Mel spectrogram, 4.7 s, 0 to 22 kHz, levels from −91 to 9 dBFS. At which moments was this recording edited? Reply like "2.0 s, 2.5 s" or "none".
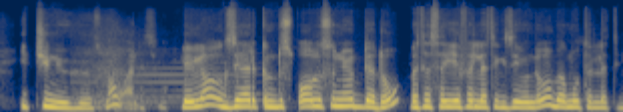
1.1 s

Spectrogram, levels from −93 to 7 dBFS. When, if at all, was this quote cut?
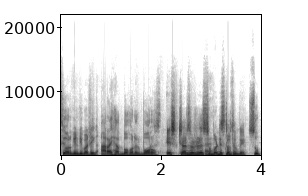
2.0 s

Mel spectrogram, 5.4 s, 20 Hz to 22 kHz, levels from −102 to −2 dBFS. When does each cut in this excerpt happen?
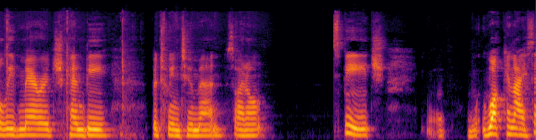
3.3 s

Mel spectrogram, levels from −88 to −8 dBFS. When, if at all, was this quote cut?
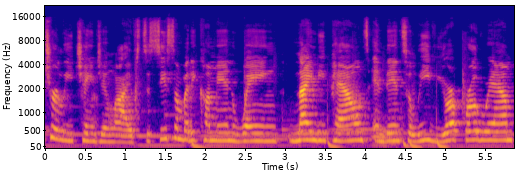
3.0 s

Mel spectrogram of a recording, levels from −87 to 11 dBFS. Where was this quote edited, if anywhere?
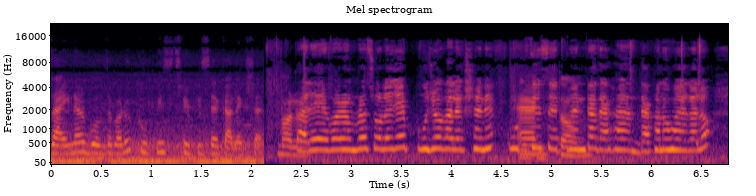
2.2 s

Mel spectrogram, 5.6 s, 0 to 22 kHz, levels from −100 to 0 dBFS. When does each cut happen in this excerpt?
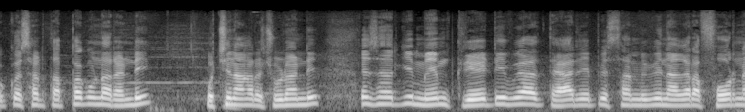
2.7 s

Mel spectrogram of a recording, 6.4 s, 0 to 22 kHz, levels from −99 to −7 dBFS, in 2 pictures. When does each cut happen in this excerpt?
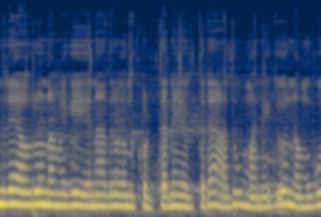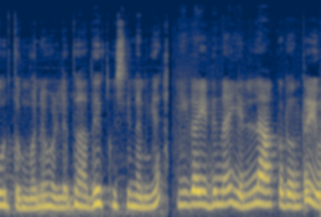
5.0 s

